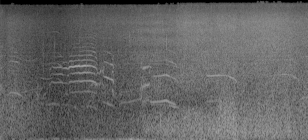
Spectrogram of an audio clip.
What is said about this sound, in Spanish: Y este, no, el fresquito es este, perdón, que es cuando ya las olas hacen largas ondas, largos trenes y desploman en la playa.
